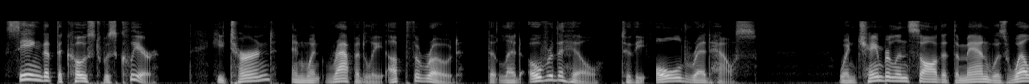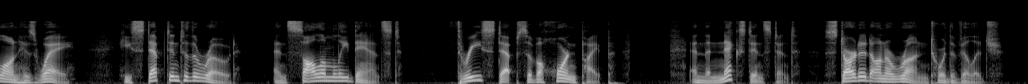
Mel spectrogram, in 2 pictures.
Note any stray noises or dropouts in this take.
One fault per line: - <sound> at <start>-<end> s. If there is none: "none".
none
